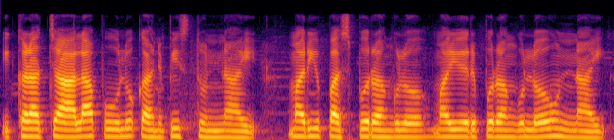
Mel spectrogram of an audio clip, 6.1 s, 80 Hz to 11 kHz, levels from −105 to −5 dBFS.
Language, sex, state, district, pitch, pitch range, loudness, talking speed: Telugu, male, Telangana, Hyderabad, 165 Hz, 155-170 Hz, -18 LUFS, 100 wpm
